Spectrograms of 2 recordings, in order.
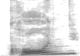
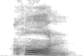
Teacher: Soft L and N went hard. · Shown in: second take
